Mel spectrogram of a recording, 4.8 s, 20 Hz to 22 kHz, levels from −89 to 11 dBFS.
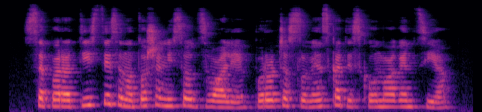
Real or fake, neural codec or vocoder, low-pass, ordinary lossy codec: real; none; 19.8 kHz; none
